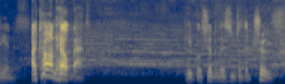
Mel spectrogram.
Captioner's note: crowd booing and shouting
